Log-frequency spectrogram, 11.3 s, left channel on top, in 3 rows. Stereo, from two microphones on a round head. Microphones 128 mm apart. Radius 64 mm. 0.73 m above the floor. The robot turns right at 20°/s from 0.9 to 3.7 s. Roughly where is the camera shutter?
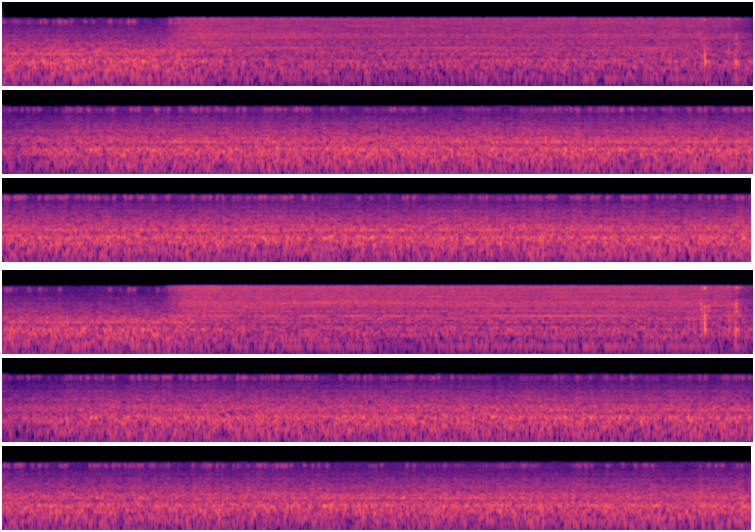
Right.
